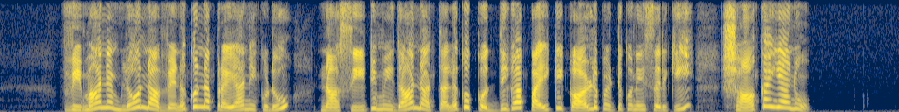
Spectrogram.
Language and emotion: Telugu, surprised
